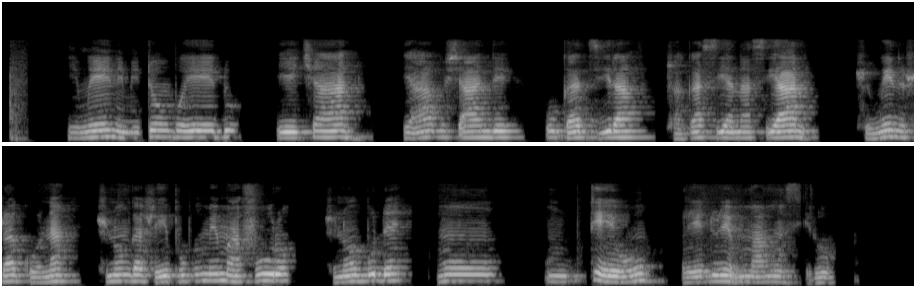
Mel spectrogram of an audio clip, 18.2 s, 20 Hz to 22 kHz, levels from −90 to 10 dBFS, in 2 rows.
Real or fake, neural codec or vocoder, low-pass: real; none; 7.2 kHz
